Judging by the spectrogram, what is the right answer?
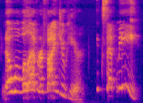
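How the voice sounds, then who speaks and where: A cruel storybook witch, as a woman narrator puts her on, harsh and loud. She gloats with menace, often swooping up high above a normal talking voice. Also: huge pitch swings, a little slow, gravelly, exaggerated voice. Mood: gleeful gloating. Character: cruel gleeful old witch claiming a child.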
